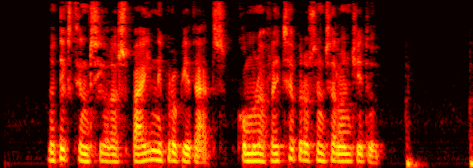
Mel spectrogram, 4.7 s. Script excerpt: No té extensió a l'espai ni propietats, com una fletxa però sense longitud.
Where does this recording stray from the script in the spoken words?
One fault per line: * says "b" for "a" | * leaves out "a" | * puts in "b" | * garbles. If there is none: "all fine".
all fine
